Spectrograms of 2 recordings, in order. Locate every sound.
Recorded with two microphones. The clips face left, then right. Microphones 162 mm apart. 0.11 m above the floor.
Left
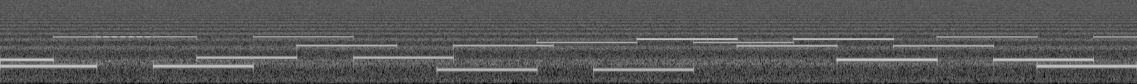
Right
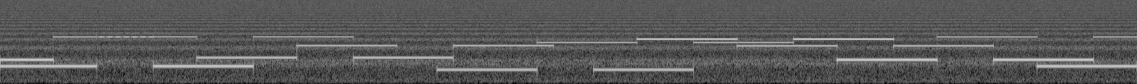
Only background noise.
